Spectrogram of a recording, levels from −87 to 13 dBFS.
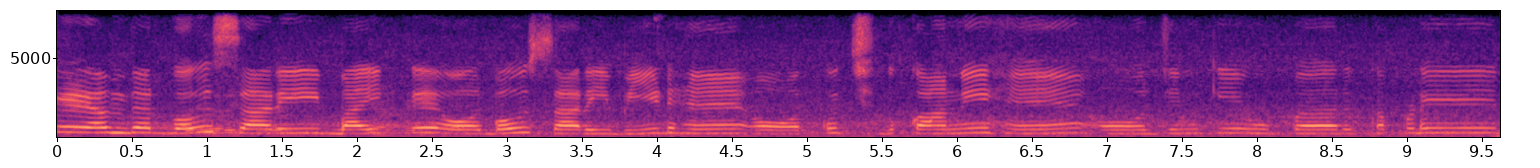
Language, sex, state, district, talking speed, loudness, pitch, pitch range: Hindi, female, Rajasthan, Jaisalmer, 110 wpm, -14 LUFS, 265 Hz, 250-295 Hz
